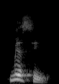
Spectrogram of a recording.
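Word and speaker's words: merci: Maxi, अगर MERCY को अगर हमें बोलना रहेगा तो मैक्सी, मैक्सी बड़ा लंबा हो जाएगा, मेसी। बोकूप, बोकू, राइट? तो उन्होंने इसको साइलेंट कर दिया।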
